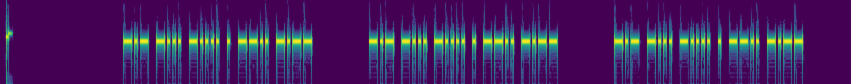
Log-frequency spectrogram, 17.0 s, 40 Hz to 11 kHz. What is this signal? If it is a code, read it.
Morse code, heard as a keyed tone, about 22 wpm, 700 Hz. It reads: KB6EZY KB6EZY KB6EZY
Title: USA Call Signs - 6 Characters - Repeated 3x - 22wpm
